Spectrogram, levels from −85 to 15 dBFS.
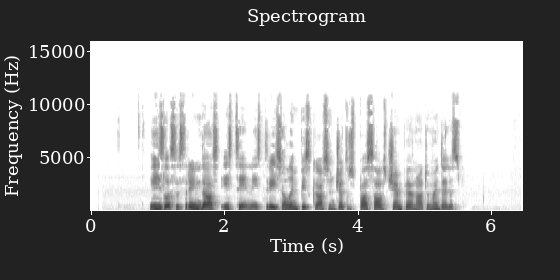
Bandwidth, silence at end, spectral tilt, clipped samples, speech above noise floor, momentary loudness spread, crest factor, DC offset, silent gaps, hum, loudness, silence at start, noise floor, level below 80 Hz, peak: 11 kHz; 0.95 s; -5 dB/octave; under 0.1%; 52 dB; 8 LU; 18 dB; under 0.1%; none; none; -21 LUFS; 0.9 s; -72 dBFS; -72 dBFS; -2 dBFS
